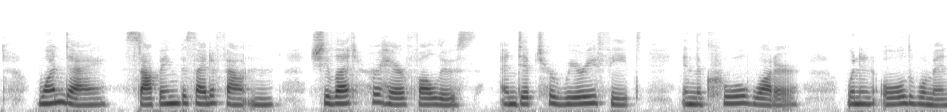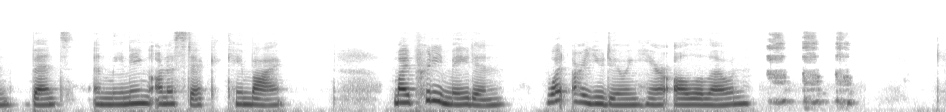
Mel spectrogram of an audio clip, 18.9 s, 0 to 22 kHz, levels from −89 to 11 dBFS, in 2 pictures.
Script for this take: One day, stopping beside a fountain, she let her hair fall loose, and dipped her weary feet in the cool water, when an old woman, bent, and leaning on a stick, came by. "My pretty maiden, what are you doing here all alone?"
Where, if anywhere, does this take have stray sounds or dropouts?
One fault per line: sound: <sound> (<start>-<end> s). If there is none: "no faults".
sound: cough (17.1-18.1 s)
